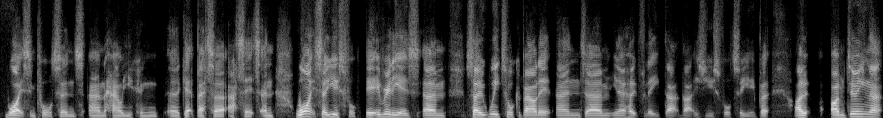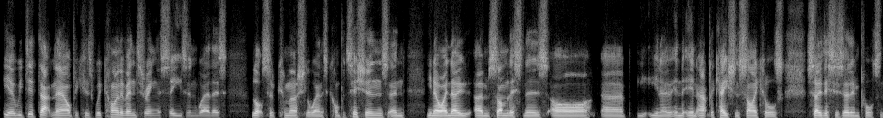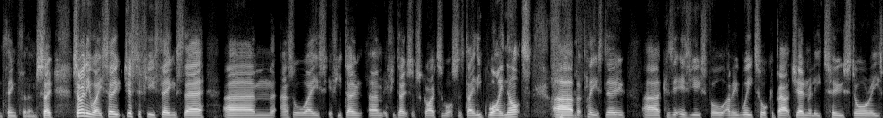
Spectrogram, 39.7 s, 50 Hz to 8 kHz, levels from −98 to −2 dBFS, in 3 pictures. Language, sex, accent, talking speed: English, male, British, 195 wpm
